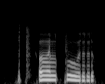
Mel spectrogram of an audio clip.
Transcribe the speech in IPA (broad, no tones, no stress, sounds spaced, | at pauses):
t͡sʼ ɤ l p u r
